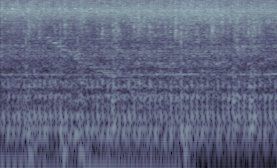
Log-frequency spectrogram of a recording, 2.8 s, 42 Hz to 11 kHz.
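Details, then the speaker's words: Mercedes-Benz W210 at idle: a rapid puffing tick keeping time with the engine beat; exhaust manifold leak where a bolt head has broken off, leaving it held by another bolt, needing drilling out and replacement. "exhaust leak i have to get to it that actual boat that you see right there that actual head is actually broken off"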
